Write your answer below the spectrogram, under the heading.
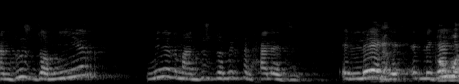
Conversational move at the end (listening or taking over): taking over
